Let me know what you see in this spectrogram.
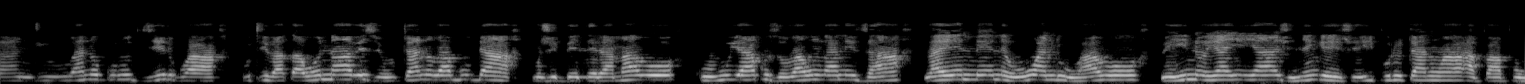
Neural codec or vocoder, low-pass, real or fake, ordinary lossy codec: codec, 44.1 kHz, 7.8 kbps, DAC; 7.2 kHz; fake; MP3, 32 kbps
